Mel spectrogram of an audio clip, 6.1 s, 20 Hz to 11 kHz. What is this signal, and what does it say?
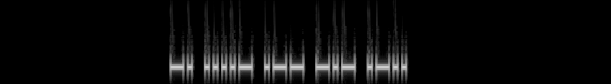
Morse code, heard as a keyed tone, about 28 wpm, 700 Hz. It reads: N4WKL
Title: USA Call Signs - 5 Characters - Repeated 3x - 28wpm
